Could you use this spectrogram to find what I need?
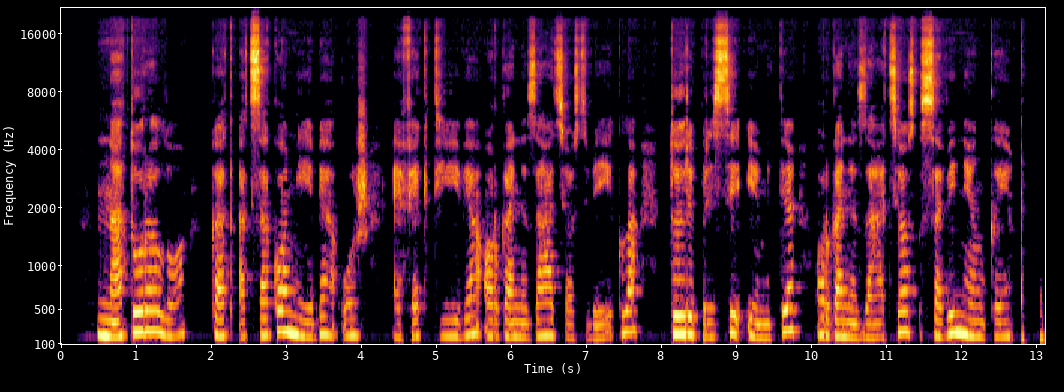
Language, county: Lithuanian, Utena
